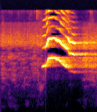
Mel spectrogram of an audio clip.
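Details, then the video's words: A lory gives one loud, shrill screech of about half a second, rising then falling in pitch over a steady background hiss; such very loud calls are usually given when the bird feels uncomfortable, e.g. angry or hungry. "Suara keras dan melengking burung nuri"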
